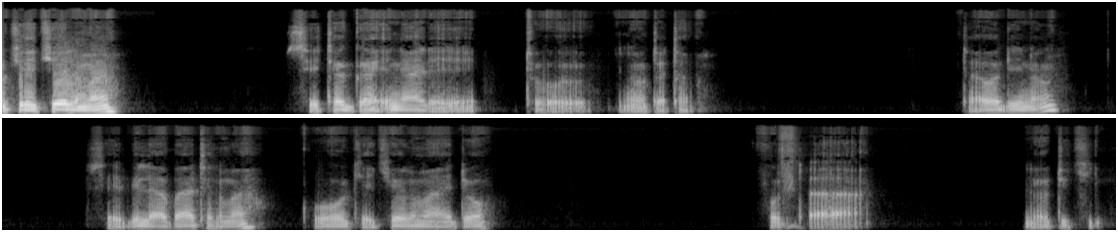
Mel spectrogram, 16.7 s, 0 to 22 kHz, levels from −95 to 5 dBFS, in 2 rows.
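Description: A speech clip whose opening 0.8 s shows microphone overload: peaks are flattened and the loudest syllables take on a harsh, crackling edge. This is likely from an input level set about 6 dB too hot, with roughly 7 percent of samples hitting the converter ceiling. The microphone volume steps down suddenly three times, by about 2 dB at 0.14 s, about 7 dB at 1.14 s and about 4 dB at 2.97 s. Voice and background drop together, likely because the call software cut the device's input gain after detecting overload. Short concealed packet loss occurs at 0.49 s, 2.70 s, 4.06 s and 14.55 s, each a roughly 10 ms gap, and again from 15.41 to 15.46 s, where about 40 ms is missing. The receiver bridged each gap by extending the preceding sound, heard as a brief smear or wobble.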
